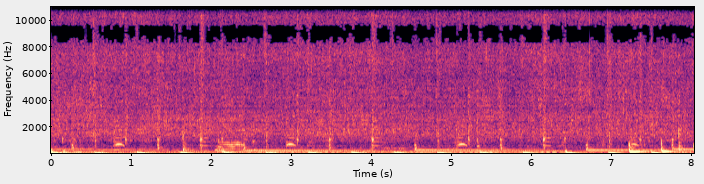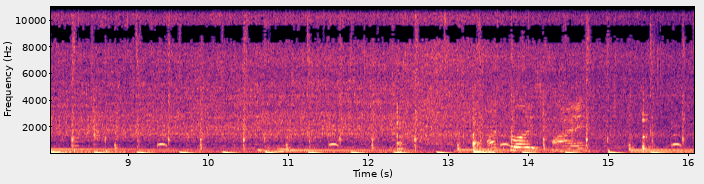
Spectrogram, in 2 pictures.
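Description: Tomato and onion base sizzling as it fries in a pan, stirred and scraped with a wooden spatula. Afrobeat background music with a steady beat plays underneath.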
